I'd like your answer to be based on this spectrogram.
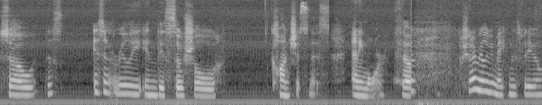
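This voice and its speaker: A woman speaks with long, frequent pauses against noticeable background noise. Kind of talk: casual video essay talk to camera. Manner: rambling, casual.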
